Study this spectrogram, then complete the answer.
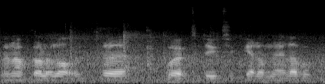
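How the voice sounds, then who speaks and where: Man with an East Midlands accent, fairly low pitch, monotone, flat intonation and a fairly quick pace, plus audible room echo and noticeable background noise. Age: 30s. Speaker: firefighter. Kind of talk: interview.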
